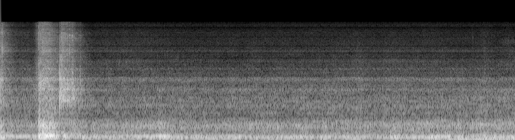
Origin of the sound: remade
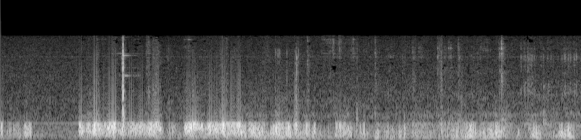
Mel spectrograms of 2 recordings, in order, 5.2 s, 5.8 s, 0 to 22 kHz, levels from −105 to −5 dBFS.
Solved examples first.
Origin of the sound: recorded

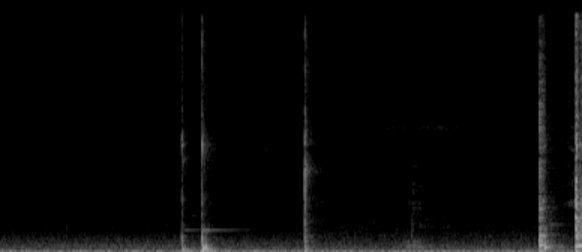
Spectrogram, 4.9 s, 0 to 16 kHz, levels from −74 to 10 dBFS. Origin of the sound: recorded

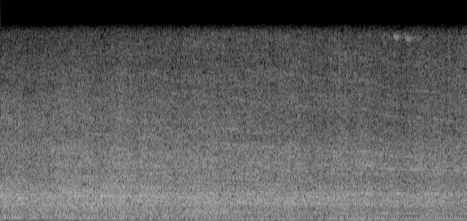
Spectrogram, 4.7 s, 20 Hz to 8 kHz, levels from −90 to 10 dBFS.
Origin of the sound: recorded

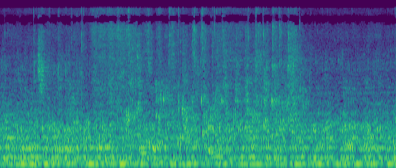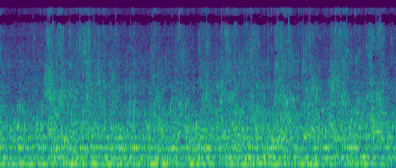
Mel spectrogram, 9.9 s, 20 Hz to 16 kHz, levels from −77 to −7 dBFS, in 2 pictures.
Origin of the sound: recorded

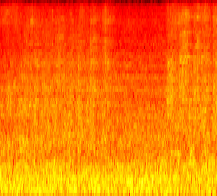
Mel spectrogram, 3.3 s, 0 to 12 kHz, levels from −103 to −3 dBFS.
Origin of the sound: recorded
